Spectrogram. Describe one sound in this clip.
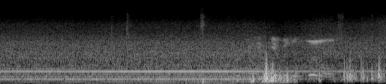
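An engine idles with a low, steady rumble, then cuts off.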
